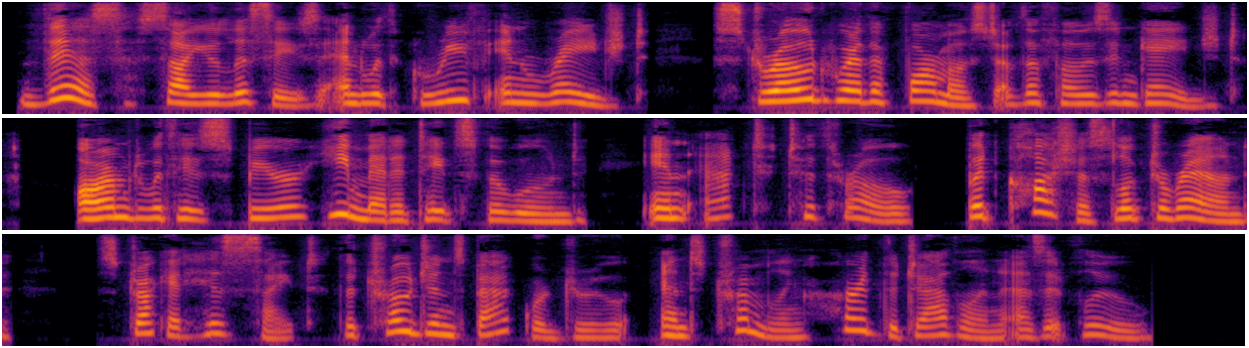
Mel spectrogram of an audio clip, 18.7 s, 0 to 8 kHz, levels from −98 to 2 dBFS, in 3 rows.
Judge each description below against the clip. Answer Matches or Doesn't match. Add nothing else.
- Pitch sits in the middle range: Doesn't match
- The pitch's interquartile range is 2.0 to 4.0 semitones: Doesn't match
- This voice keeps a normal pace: Matches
